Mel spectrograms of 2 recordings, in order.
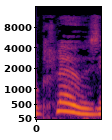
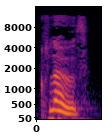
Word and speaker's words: clothes: 后半句的 that 同样可以弱读成 that，和后面的 you 又可以发生连读同化，读成 that you, that you, that you select your clothes every day. Clothes 衣服这个单词读成 clothes, clothes。在末尾呢是两个摩擦音，一个是舌头伸出来一点点的 z，一个是舌头缩回去摩擦齿背的 z。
